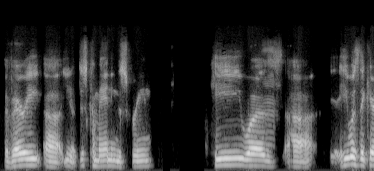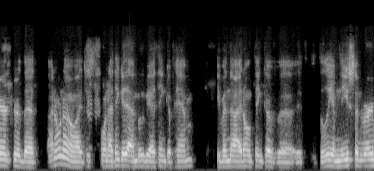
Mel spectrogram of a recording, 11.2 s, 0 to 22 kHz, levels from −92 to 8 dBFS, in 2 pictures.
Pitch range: 120-155 Hz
